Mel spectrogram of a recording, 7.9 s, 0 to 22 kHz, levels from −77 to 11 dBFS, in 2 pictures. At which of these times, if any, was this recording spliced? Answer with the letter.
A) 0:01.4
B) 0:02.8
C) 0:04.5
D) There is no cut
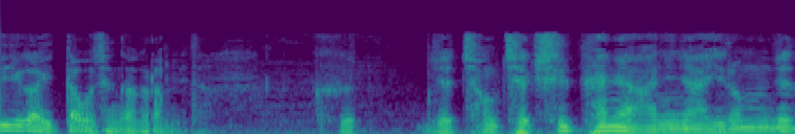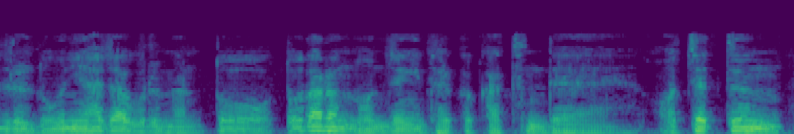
D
